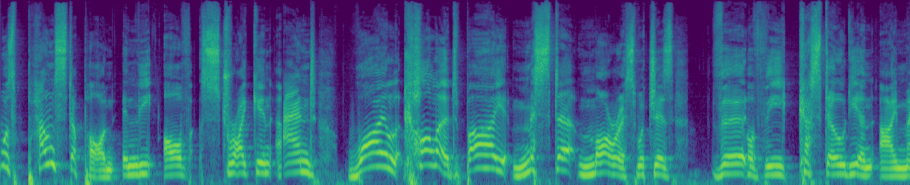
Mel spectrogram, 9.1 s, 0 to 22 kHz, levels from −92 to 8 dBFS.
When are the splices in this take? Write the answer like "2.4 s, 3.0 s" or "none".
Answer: 1.6 s, 2.8 s, 4.0 s, 7.5 s

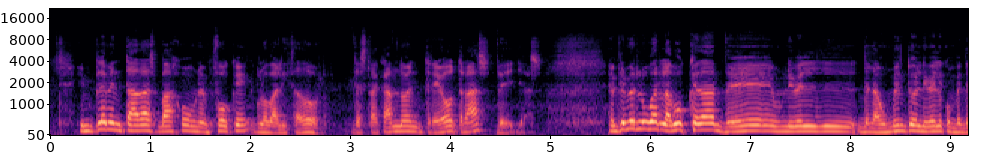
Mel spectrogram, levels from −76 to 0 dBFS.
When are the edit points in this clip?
4.5 s

